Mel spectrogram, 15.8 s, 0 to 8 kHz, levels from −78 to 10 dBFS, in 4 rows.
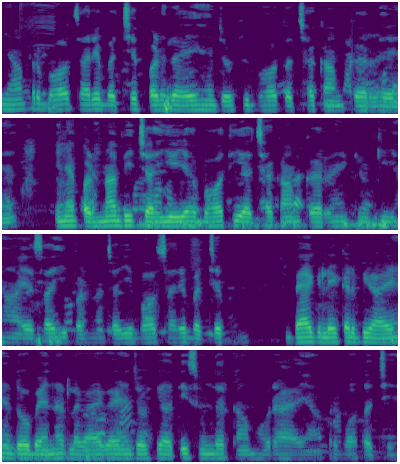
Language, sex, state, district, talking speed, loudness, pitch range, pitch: Hindi, male, Bihar, Araria, 225 wpm, -22 LUFS, 115-125 Hz, 120 Hz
